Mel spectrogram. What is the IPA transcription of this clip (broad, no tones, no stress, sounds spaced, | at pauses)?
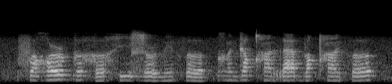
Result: f ə ʁ ə˞ ɡ ə h ə h i ɮ ə˞ ð ĩ θ ə | ʁ ĩ ɡ ɪ qʰ ĩ r æ b ɪ qʰ ĩ θ ə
